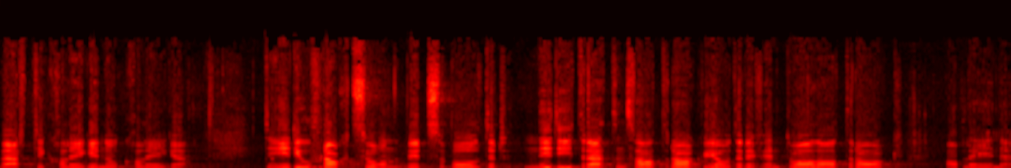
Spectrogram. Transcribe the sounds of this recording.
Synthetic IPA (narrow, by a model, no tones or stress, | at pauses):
vɛɾtikʰɔleːɡɪnənʊnkʰɔleːɡə | d̥ieːdeːuːfɾɑkt͡sjoːnvɪɾtsovoːldəɾnɪdiːtɾɛt̪ənsɑːt̪rɑːɡ̥viːaʊdəɾɛvɛntuɑːlɑːt̪rɑːɡ̥ | ɑ̰b̥leːnə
